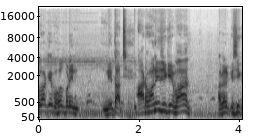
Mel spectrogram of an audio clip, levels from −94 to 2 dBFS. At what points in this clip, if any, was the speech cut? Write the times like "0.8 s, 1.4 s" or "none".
1.8 s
